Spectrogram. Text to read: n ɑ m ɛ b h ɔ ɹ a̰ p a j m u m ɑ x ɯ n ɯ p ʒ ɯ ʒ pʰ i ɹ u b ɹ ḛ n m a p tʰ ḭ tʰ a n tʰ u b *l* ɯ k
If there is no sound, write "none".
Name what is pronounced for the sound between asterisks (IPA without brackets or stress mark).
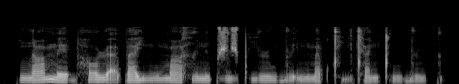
ɹ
